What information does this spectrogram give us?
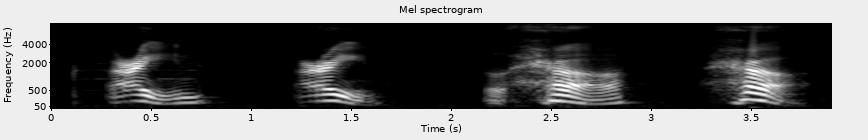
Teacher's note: عین ہا حلق کے درمیانی حصے سے ادا ہوتے ہیں. یعنی جو عین اور ہا ہے یہ حلق کے درمیانی، جو حلق کا بیچ والا حصہ ہے، درمیانی والا حصہ ہے، وہاں سے یہ ادا ہوتے ہیں.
